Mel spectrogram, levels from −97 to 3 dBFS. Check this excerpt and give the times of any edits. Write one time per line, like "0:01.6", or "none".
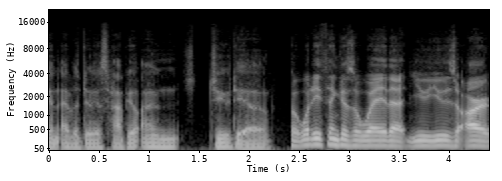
0:01.5
0:02.4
